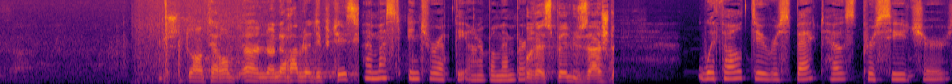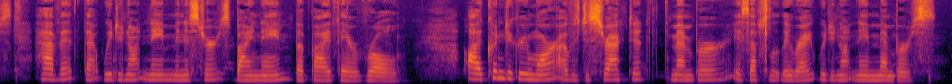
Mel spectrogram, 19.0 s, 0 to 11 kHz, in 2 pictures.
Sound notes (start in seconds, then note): 5.9 speaking in French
